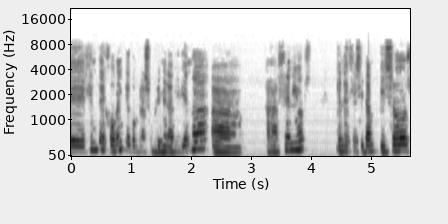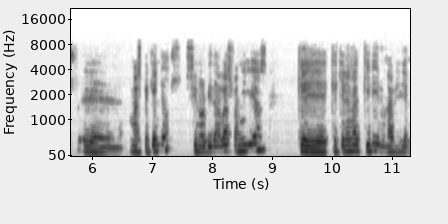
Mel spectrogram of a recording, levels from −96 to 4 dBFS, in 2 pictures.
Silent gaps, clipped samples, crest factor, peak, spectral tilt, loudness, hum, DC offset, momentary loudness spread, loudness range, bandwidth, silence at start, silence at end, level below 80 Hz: none; under 0.1%; 18 dB; -2 dBFS; -6 dB/octave; -20 LUFS; none; under 0.1%; 11 LU; 2 LU; 9.2 kHz; 0 s; 0 s; -60 dBFS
